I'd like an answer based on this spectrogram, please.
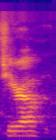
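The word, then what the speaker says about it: Ciro: chiro sounds what's up I know how to pronounce it chiro but because my first wife's uncle I think he said this who lived in Italy his name was chiro c i r o but it was CH Cho chiro yeah he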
